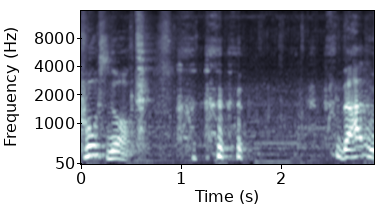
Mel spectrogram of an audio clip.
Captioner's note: chuckles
